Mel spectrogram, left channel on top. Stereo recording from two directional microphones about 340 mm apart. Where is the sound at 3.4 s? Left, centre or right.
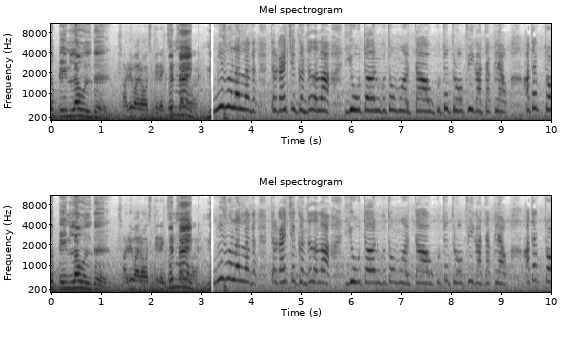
Centre.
